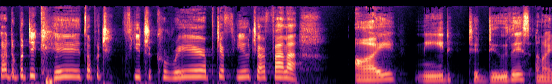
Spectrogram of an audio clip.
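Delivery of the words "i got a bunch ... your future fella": high, sing-song mock voice; mocking mimicry. Mimicking people who use the kids against her, mocking. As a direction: parrot the objections in a silly high voice.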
